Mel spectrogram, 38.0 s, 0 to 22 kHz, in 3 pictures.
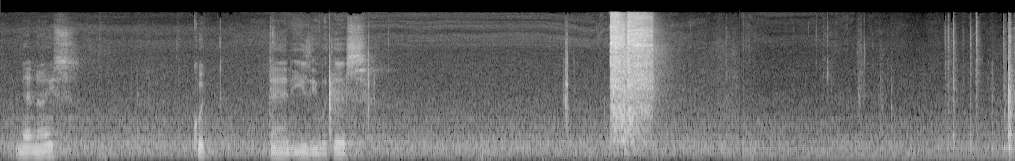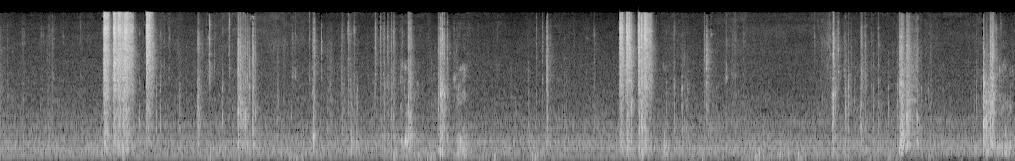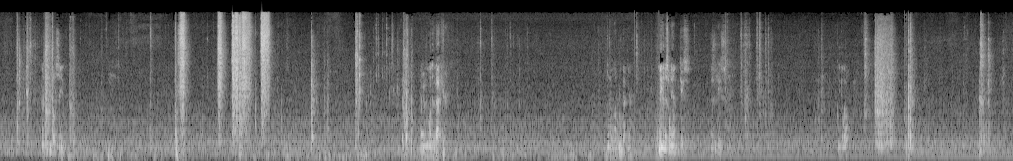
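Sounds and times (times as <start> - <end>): pneumatic rivet gun bursts: 7.6 - 8.4, 14.0 - 14.7, 20.4 - 21.0, 27.6 - 28.8.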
